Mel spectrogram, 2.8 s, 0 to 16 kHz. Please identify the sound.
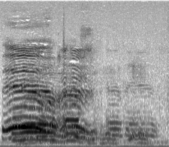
Boo 5 only a couple people
Just a few people booing.
theatre, studio, theater, crowd, group, boo, booing, audience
